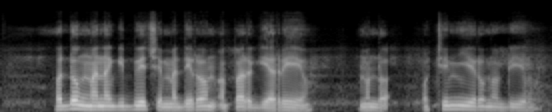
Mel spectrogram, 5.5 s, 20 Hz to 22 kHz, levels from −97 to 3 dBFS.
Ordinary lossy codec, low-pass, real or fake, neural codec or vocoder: none; 14.4 kHz; fake; autoencoder, 48 kHz, 32 numbers a frame, DAC-VAE, trained on Japanese speech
